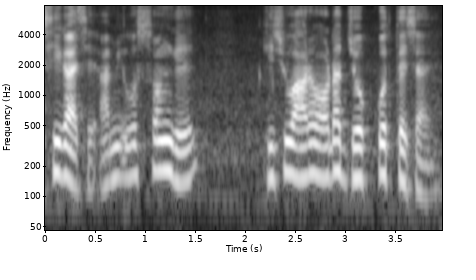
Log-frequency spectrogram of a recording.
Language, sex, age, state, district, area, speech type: Bengali, male, 30-45, West Bengal, Howrah, urban, spontaneous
